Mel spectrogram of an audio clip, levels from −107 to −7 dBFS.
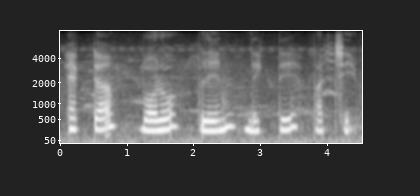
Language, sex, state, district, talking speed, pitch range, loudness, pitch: Bengali, female, West Bengal, Alipurduar, 65 wpm, 230-270 Hz, -14 LUFS, 255 Hz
